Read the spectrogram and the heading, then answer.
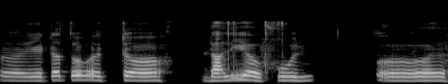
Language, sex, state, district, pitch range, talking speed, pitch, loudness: Bengali, female, West Bengal, Jhargram, 175-190 Hz, 105 wpm, 180 Hz, -24 LUFS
